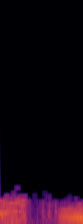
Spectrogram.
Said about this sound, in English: What's that? You make very bad talk back, Honorable Parrot.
